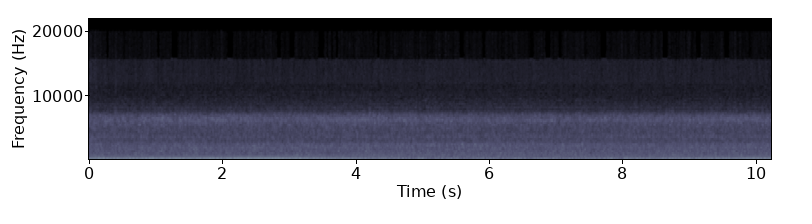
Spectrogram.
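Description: A constant mid-pitched hum with a rough, gritty hiss over the motor as it spins steadily; those bearings are worn and need replacing.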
